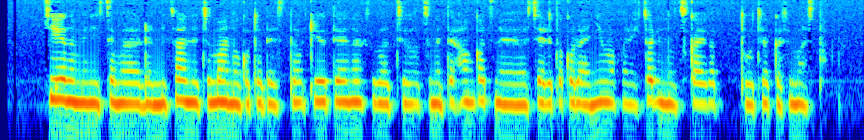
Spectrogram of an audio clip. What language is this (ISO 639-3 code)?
jpn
